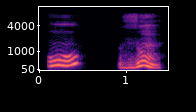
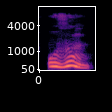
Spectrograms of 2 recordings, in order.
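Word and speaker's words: uzum: তো ইউ এর উপরে এরকম দুটা ফোঁটা থাকলে উচ্চারণটা হবে উ, উ এর মতোই। আমি উদাহরণ দেখে আপনাদেরকে বোঝাচ্ছি, উ জুম, উজুম, উজুম মানে হলো আঙ্গুর, আঙ্গুর ফল উজুম।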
